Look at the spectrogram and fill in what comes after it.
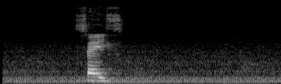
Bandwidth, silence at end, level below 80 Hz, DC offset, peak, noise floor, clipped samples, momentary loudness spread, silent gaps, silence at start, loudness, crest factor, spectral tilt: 16 kHz; 0 s; -54 dBFS; under 0.1%; -4 dBFS; -40 dBFS; under 0.1%; 23 LU; none; 0.05 s; -20 LUFS; 22 dB; -5 dB/octave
